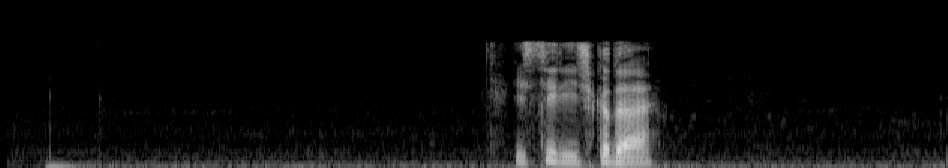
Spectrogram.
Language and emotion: Russian, angry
